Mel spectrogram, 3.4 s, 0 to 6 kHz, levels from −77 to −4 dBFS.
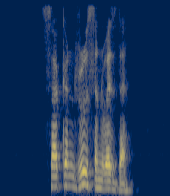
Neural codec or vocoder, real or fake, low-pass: none; real; 5.4 kHz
